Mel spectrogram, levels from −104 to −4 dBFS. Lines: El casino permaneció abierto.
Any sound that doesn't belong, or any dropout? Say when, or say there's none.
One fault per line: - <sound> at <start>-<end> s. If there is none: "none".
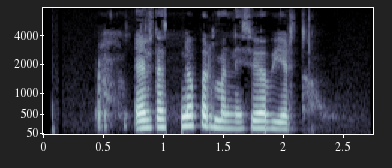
- dropout at 1.0-1.2 s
